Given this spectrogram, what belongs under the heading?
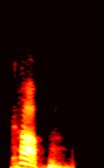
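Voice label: "cup", American English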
